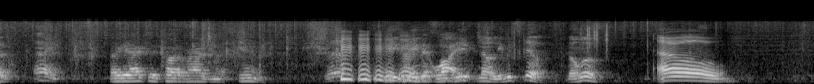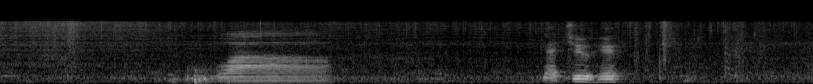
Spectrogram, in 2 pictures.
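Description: A sparkler fizzes and crackles.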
